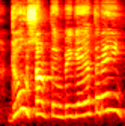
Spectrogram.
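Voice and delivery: high, loud worried shout; townspeople shouting. A narrator's reading. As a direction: plead loudly with him. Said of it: "they shouted".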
